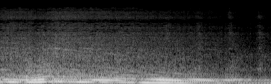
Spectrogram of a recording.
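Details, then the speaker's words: Mitsubishi Lancer 4G15 engine that had a hunting, too-high 1500 rpm idle, after idle calibration: revs up then falls smoothly to a steady idle with no dips or hunting; quiet, idle no longer drops. "So ayan, okay na yung idle natin mga boss. Tahimik na yung makina. Wala na yung dropping."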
